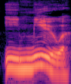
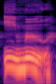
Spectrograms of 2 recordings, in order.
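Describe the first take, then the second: First: The word does not rhyme with limu. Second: The word rhymes with limu. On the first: The speaker calls it right. "The bird's name is pronounced emu" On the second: The speaker calls it wrong. "not emu"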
